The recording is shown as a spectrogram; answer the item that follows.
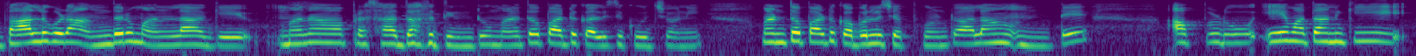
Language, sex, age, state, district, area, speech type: Telugu, female, 30-45, Andhra Pradesh, Chittoor, rural, spontaneous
